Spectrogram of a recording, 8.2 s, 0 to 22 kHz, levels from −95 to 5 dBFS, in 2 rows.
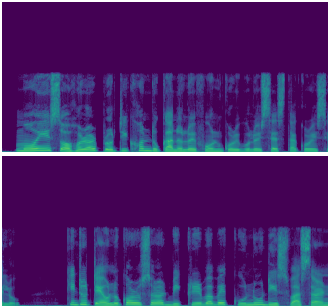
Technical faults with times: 0.00-8.15 Bluetooth LC3 compression

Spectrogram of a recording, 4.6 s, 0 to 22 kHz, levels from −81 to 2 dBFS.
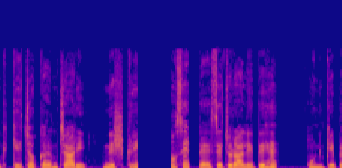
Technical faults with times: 1.84-2.28 audio dropout to silence

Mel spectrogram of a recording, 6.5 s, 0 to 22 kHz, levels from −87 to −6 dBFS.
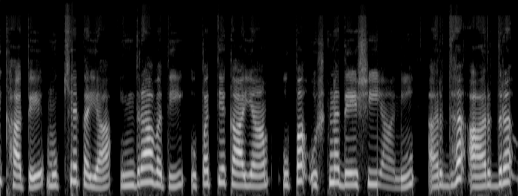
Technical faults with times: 0.89-1.05 repeated packet loss (robotic sound)
4.72-5.01 sudden gain jump
5.55-5.59 short concealed packet loss

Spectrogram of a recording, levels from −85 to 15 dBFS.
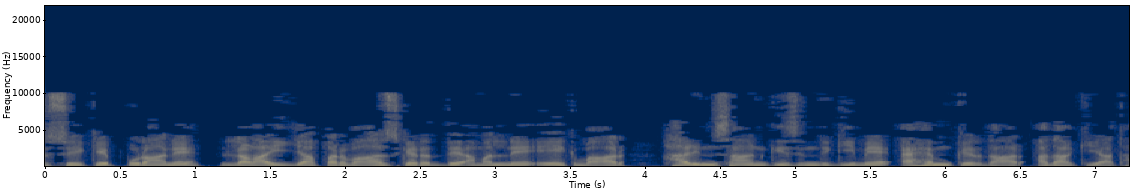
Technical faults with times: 0.00-7.23 WMA compression

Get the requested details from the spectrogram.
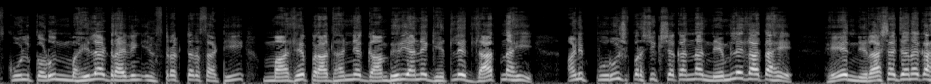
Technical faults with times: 0.00-9.32 low-delay AAC compression

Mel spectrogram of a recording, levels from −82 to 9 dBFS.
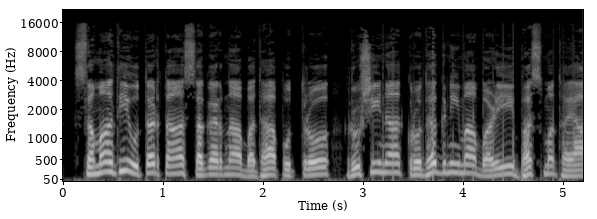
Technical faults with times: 3.00-5.10 periodic USB or driver dropouts

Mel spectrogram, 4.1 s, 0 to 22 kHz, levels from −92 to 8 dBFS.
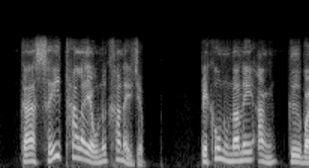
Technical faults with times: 0.00-4.13 Opus voice compression

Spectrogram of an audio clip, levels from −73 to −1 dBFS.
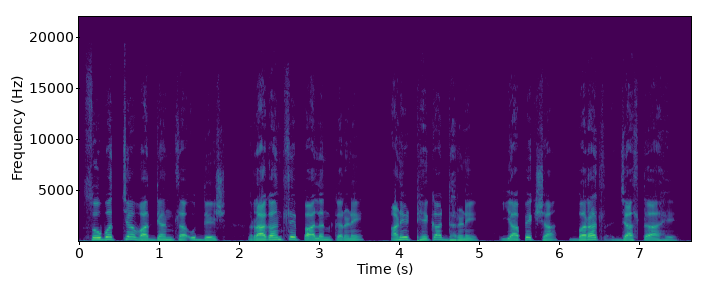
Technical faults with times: none

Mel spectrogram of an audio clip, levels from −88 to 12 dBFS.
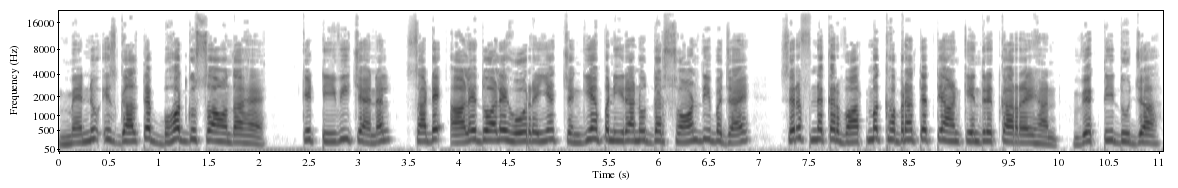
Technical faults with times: none

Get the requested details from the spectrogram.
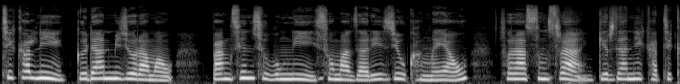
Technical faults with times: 5.43-6.80 periodic clock jitter

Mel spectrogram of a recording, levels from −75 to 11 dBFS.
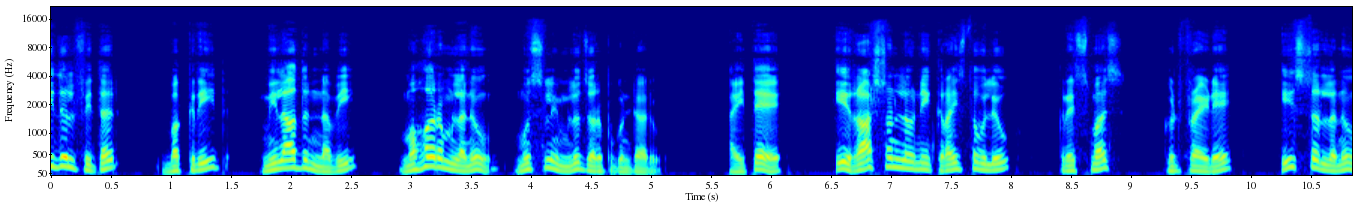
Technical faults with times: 0.00-10.85 generation loss

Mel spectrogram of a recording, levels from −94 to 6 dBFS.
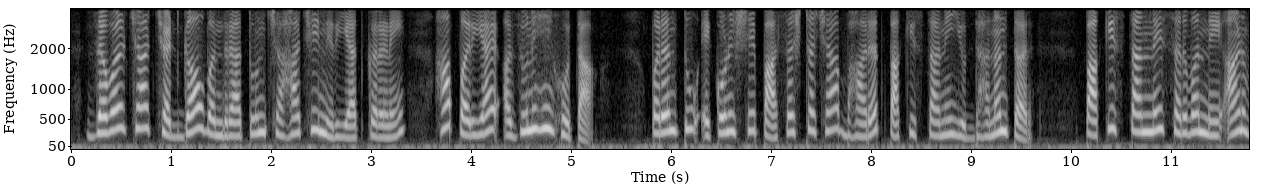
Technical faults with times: none

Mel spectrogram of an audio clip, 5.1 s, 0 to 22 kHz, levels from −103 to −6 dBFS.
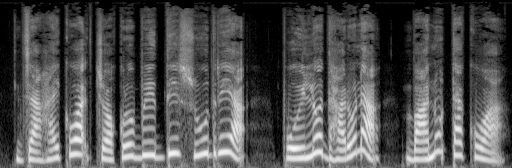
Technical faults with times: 0.00-5.12 generation loss

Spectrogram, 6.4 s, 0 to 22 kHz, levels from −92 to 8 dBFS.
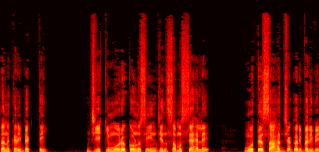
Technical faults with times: none

